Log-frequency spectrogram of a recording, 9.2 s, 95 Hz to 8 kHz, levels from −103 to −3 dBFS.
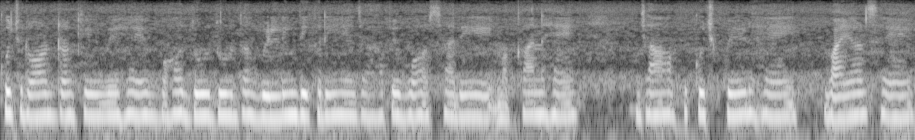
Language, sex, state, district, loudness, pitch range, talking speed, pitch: Hindi, female, Maharashtra, Gondia, -17 LUFS, 205-210 Hz, 170 wpm, 210 Hz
